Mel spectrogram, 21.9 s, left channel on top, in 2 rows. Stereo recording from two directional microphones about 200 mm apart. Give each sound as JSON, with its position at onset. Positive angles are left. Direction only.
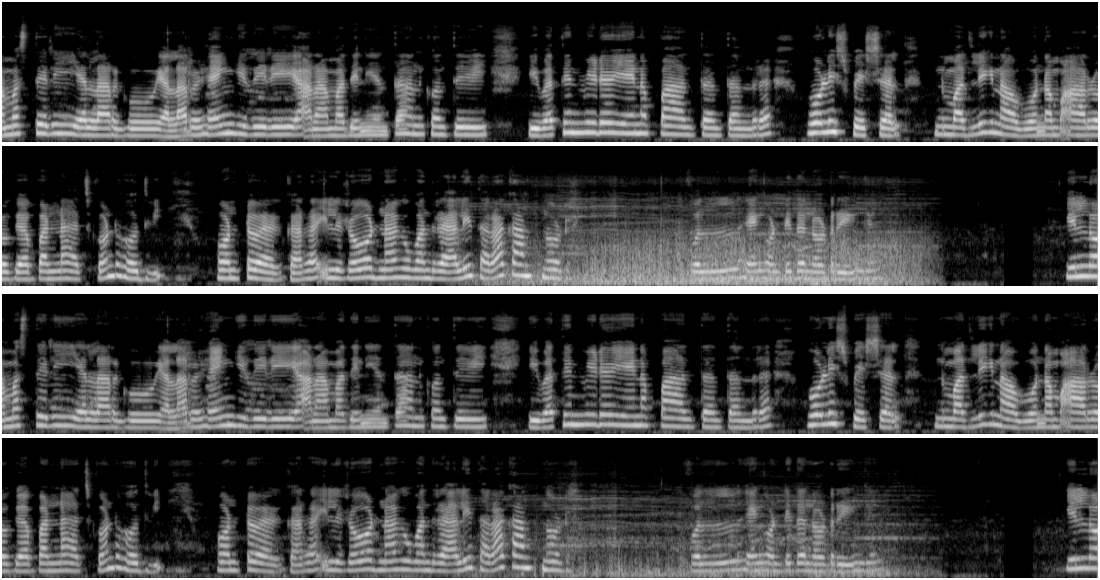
{"t": 0.0, "sound": "a woman's voice", "side_deg": 10}
{"t": 17.8, "sound": "a woman's voice", "side_deg": 10}
{"t": 21.6, "sound": "a woman's voice", "side_deg": 10}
